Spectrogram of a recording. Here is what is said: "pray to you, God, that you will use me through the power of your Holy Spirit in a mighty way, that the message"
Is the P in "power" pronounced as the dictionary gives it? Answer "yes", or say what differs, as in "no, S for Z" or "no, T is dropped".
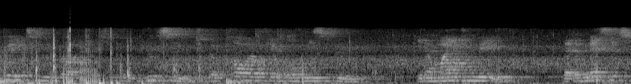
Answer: yes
